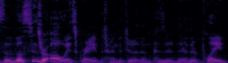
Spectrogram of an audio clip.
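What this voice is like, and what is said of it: Usual voice. Nothing is said of it.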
